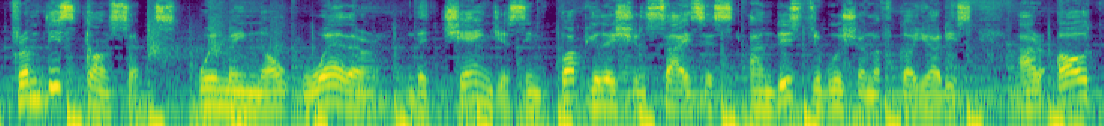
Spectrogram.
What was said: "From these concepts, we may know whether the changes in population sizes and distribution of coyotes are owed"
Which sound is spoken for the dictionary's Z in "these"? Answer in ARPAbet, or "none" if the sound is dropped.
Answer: S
